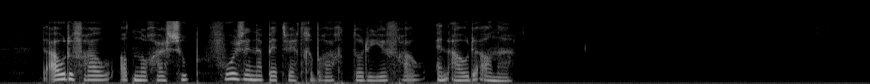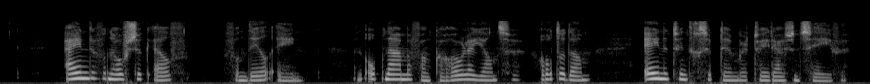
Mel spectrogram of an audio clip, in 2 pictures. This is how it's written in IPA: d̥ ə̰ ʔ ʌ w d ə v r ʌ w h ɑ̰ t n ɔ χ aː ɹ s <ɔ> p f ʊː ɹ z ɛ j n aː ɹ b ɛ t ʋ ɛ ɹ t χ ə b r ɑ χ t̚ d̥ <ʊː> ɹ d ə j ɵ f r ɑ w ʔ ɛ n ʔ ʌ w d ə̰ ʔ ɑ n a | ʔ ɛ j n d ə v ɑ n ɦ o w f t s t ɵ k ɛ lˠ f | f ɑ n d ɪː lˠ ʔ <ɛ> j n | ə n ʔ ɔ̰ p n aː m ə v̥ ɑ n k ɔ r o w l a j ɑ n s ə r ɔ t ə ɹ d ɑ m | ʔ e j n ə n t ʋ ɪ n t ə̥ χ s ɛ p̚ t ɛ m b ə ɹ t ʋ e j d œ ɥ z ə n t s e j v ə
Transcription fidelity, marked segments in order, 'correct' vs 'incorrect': incorrect, correct, incorrect

